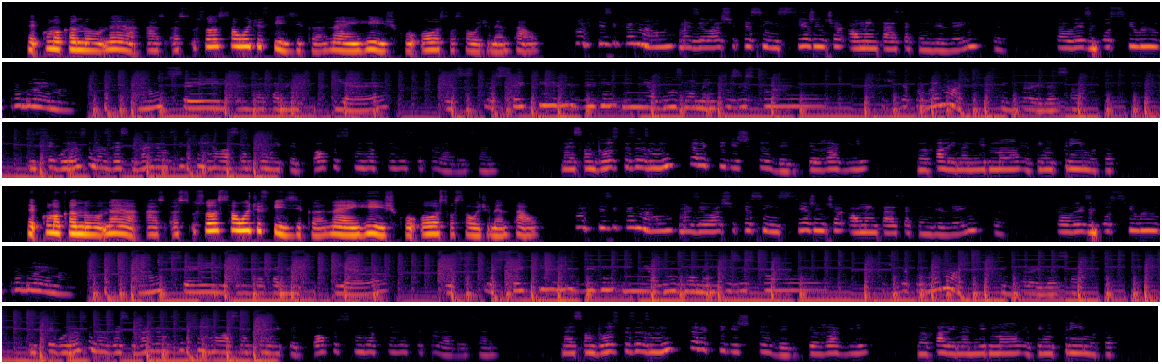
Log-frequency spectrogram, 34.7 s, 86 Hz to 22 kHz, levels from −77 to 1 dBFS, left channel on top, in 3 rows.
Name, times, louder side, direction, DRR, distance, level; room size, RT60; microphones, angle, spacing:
voice 1, 0.3-5.4 10.9-11.0, right 4 dB, 80° right, 0.5 m, -22 dB
voice 2, 5.7-10.0 10.5-12.3 12.9-14.6 14.9-15.4 16.0-19.8 20.4-21.2 21.5-22.4 23.4-26.4 26.7-28.1 28.7-31.8 32.3-34.2, left 1 dB, 20° left, 1.2 m, -37 dB
sound 1, 12.4-25.9, right 2 dB, 25° right, 0.4 m, -33 dB
2.5 x 2.1 x 2.3 m
head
